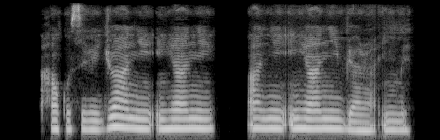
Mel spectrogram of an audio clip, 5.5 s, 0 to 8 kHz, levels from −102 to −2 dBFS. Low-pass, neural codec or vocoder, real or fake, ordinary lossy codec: 7.2 kHz; none; real; AAC, 48 kbps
